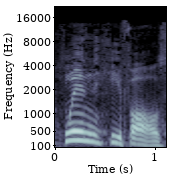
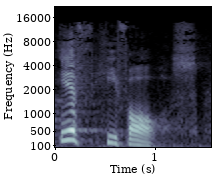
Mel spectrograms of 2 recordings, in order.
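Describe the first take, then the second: First: "When" hit hard and drawn out, then falling away; slow, emphatic "When" at the front; stress on When. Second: Slow, contrastive emphasis on "If"; stress on If. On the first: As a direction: lean firmly on "When". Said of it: "It is not, "If he falls". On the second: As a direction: hit the word "If" and slow down. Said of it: "It is not". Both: Shown as a demonstration.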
